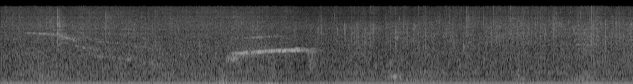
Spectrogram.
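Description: Chicken and salmon frying in a little oil in pans on a gas stove, a steady sizzle over a low hum, with a short rising whistle about two seconds in.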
